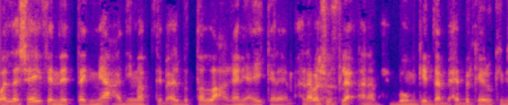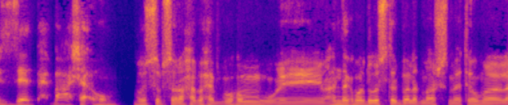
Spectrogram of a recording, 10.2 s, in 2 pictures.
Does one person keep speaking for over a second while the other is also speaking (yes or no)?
no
